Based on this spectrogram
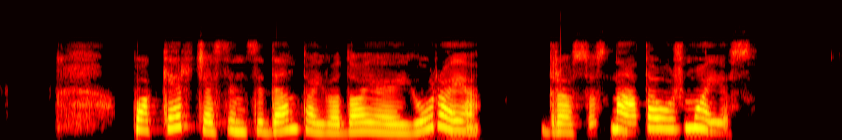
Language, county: Lithuanian, Alytus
